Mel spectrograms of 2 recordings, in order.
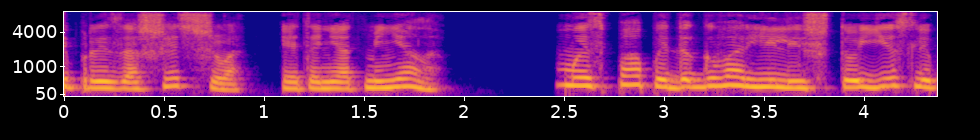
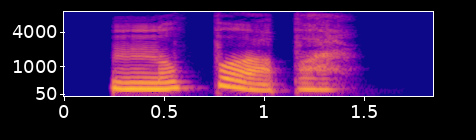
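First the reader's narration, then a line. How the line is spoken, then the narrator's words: Sullen whisper. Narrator (Russian): прошептала я хмуро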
